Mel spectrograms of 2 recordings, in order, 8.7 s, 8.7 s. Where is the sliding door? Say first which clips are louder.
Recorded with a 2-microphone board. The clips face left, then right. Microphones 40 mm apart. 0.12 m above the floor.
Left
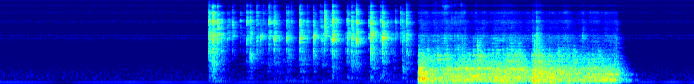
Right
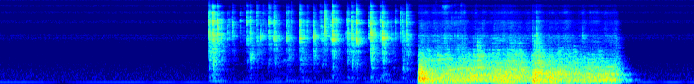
Right 1 dB; 10° left (ahead or behind), 1.5 m.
